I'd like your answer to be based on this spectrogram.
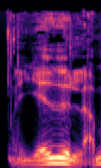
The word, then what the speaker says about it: Jula: Är det Jula eller är det Jula? – Jula måste det vara. – Ja, jag säger också Jula.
